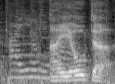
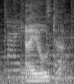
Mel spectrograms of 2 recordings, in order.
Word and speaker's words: iota: Iota. Iota. Sounds like Yoda. It sounds like Yoda, but it's iota. Let's do all 4 letters. Ready? Zeta, eta, theta, iota.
